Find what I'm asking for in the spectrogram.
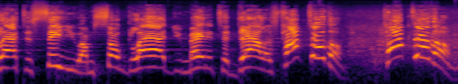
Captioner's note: laughter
